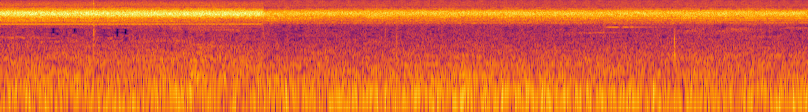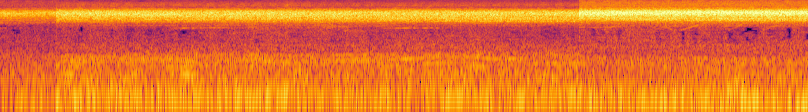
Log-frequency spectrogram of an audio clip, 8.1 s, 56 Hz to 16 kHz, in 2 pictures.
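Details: Summer cicadas in rural Hiroshima Prefecture, Japan, July 2021, singing in the heat: a continuous shrill, hissing chorus whose loudness shifts abruptly between a few levels, with a faint low whine in the middle section.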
